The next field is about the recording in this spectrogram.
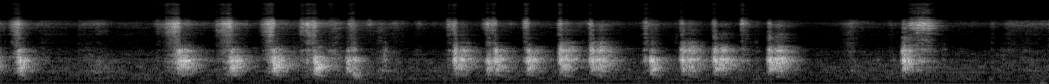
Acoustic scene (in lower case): kitchen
